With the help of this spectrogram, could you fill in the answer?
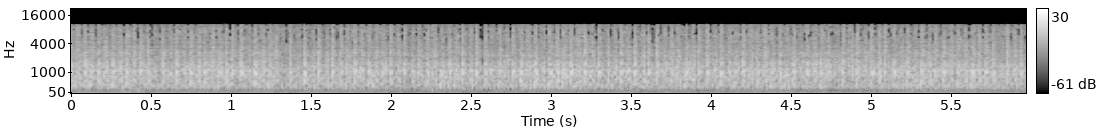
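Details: Honda H22A8 engine at idle: fast, fairly even ticking knock from the engine block, appeared suddenly after driving; heatshields and pulleys secure; turned out to be a failed timing belt auto tensioner, fixed by converting to the fixed H23 tensioner system.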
